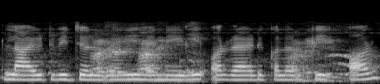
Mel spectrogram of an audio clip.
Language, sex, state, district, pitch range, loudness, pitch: Hindi, female, Madhya Pradesh, Umaria, 215-225 Hz, -16 LUFS, 220 Hz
